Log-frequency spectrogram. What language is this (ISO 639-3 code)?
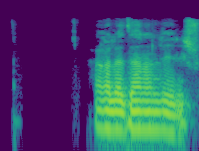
pus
